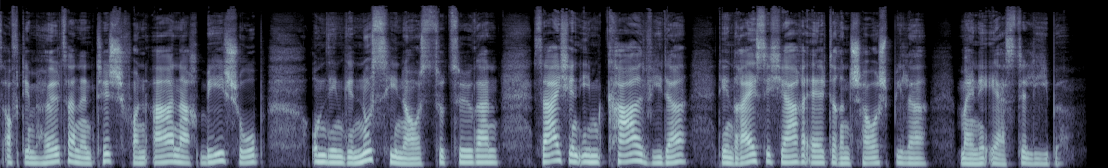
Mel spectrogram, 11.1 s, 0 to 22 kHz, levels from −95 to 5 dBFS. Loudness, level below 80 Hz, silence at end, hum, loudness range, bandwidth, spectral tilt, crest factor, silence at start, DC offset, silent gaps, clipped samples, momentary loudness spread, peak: -20 LUFS; -64 dBFS; 0.45 s; none; 2 LU; 19 kHz; -4.5 dB/octave; 18 dB; 0 s; under 0.1%; none; under 0.1%; 9 LU; -2 dBFS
